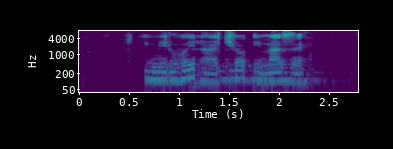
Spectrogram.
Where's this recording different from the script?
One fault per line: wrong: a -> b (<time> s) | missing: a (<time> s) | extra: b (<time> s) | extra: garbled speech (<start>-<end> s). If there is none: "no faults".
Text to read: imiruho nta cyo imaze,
no faults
